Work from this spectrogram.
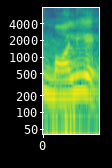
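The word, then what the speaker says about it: Molière: to remember at least one person that is Molly. That is how it's pronounced. Molly is the greatest French writer because that is how they claim him to be. If you remember at least one person Malier those who are into literature I'd be happy.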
